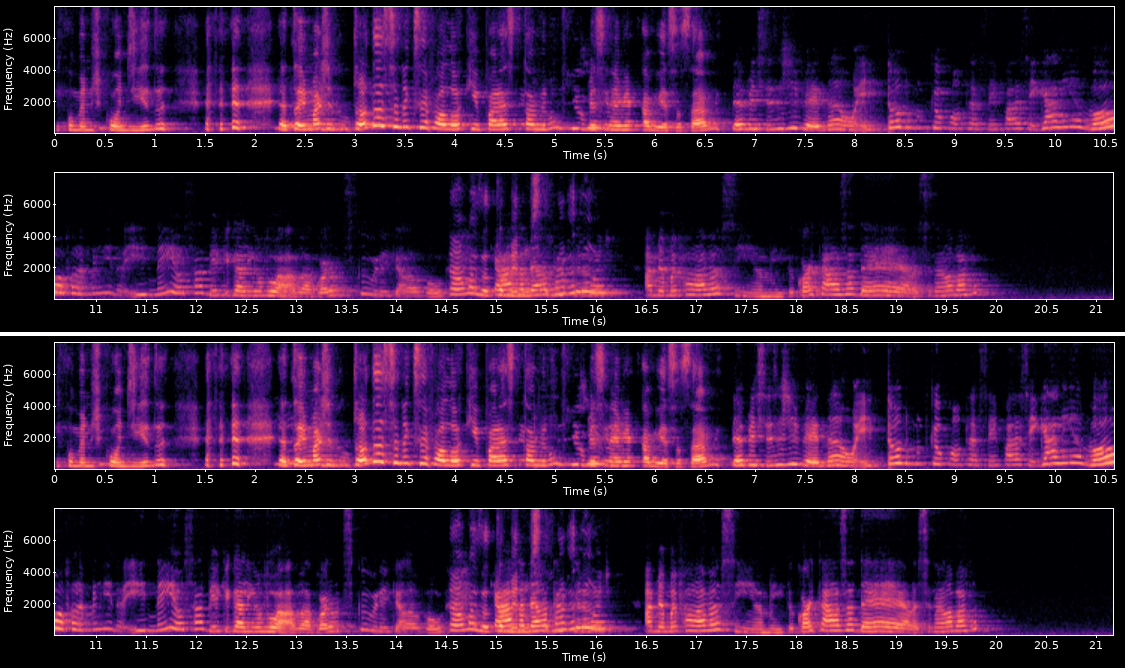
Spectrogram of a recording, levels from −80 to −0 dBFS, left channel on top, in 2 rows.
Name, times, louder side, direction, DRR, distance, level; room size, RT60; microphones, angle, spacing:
voice 1, 0.0-6.6 14.5-16.1, right 1 dB, 10° right, 11 dB, 0.5 m, -19 dB
voice 2, 2.2-2.9 5.0-5.8 6.8-14.7 15.0-16.1 16.5-19.8, right 3 dB, 45° right, 12 dB, 0.8 m, -23 dB
12.5 x 5.4 x 5.4 m, 0.78 s
head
